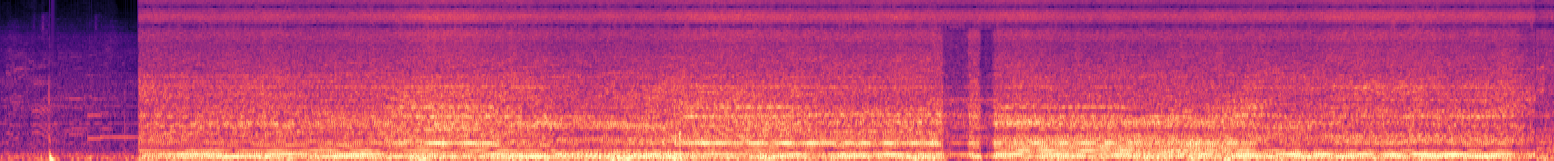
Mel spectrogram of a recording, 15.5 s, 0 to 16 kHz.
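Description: Big V8 engines rumble and rev steadily nearby for most of the stretch, a continuous loud low drone with a brief dip near the end, heard outdoors in Thailand.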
